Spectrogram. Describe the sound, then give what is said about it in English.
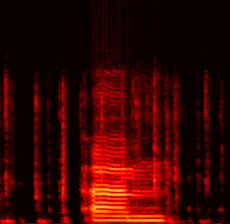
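Light key clicks from typing on a computer keyboard into a chat box, scattered before and after a brief sustained voiced hum. “So actually, in fact, I can write that in the chat box for everyone.”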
